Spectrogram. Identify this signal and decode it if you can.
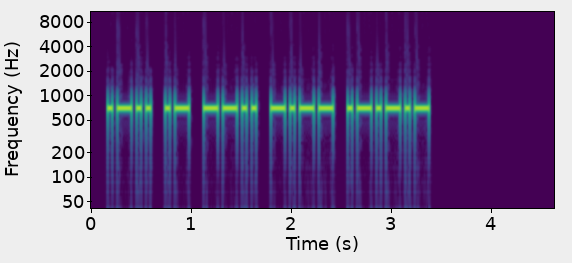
Morse code, heard as a keyed tone, about 25 wpm, 700 Hz. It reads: LAZY.
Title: Pangram Challenge v2 - 25wpm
